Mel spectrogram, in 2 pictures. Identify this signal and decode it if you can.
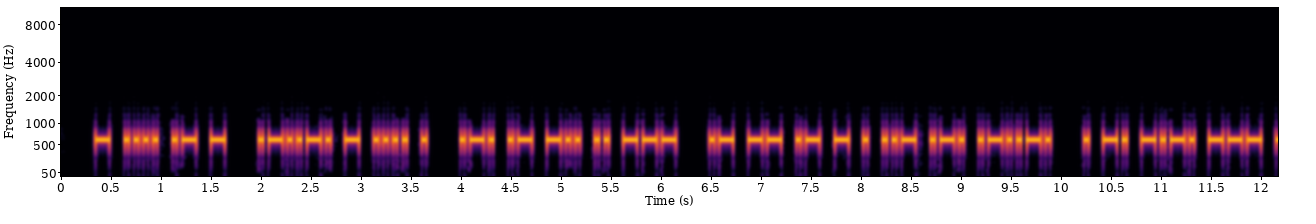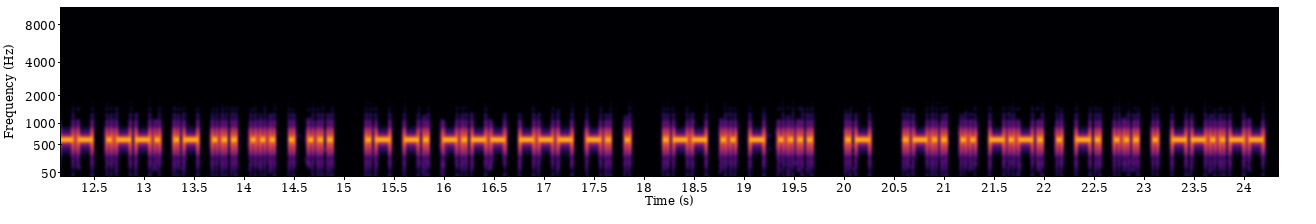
Morse code, heard as a keyed tone, about 25 wpm, 600 Hz. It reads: THAT "THE RADIO AMATEUR" ENCOMPASSES ANYONE WITH A LICENSE,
